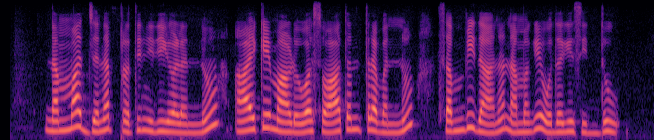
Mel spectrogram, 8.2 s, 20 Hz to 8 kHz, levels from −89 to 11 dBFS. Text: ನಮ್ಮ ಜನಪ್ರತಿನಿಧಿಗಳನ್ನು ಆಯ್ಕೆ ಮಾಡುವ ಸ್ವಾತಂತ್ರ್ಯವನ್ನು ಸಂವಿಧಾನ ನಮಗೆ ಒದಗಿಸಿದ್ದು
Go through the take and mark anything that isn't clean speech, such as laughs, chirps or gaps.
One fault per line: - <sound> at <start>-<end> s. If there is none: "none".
none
